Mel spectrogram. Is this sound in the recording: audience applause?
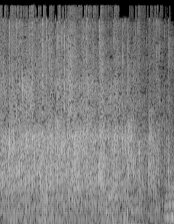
yes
